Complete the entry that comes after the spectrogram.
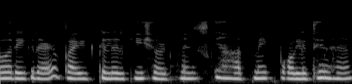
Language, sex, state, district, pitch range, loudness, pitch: Hindi, female, Bihar, Vaishali, 265-280 Hz, -24 LUFS, 275 Hz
